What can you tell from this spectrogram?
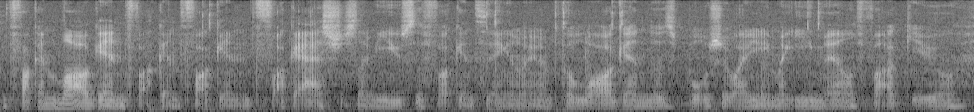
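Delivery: under-the-breath cursing at the login page; muttering. Real, not acted. Annoyed at a login prompt, muttering curses.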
